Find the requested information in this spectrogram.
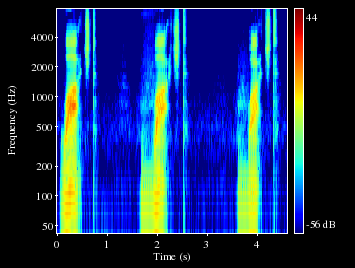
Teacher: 그 다음 watch, 네, 성대 안 떨죠? 그러니까 뒤에 오는 ed는 t로 발음합니다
